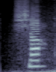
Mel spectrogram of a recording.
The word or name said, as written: xia5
